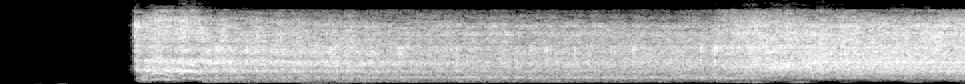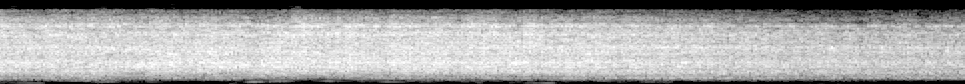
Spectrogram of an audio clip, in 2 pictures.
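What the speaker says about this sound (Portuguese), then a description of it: "É uma moto. Nossa, e parece que ele está com pressa, né? Ele está acelerando bastante." A motorcycle engine roars to life after a brief silence, then revs harder and holds a loud, steady, buzzing drone close by.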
